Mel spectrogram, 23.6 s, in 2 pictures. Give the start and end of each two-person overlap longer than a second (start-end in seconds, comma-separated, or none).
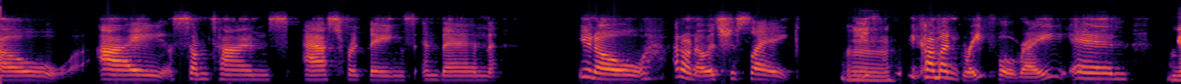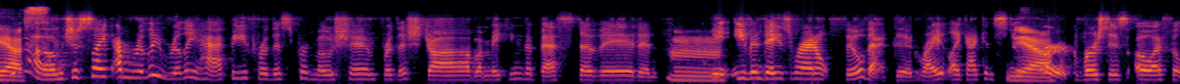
none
